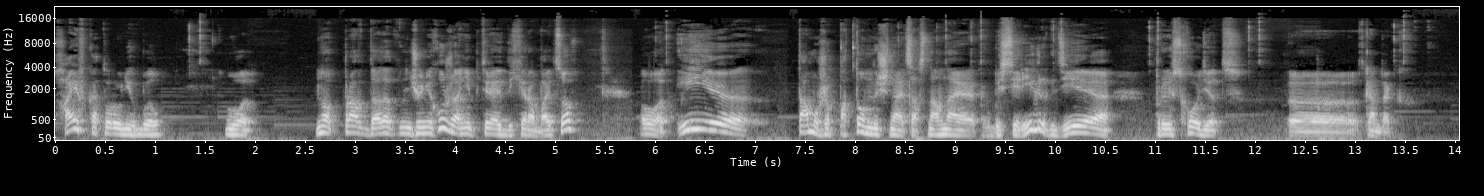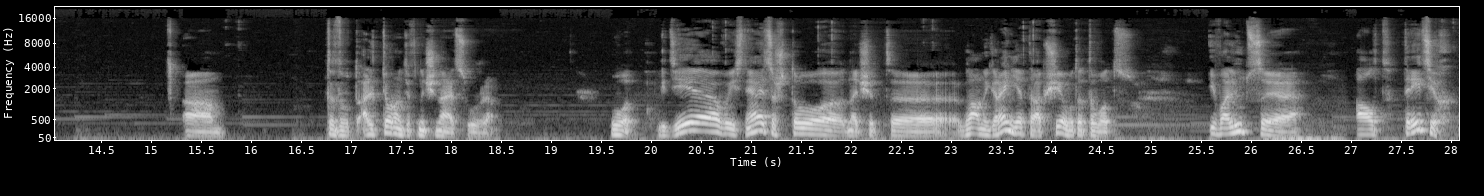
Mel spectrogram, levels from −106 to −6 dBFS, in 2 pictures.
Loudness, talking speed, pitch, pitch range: -25 LUFS, 105 wpm, 120 Hz, 95-140 Hz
